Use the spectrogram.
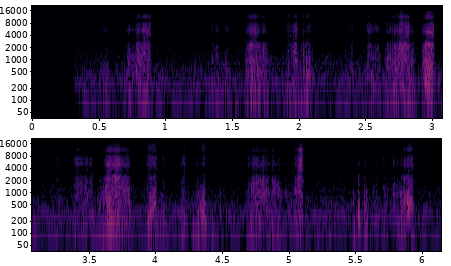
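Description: A steel extra-fine Twsbi Eco fountain pen nib writes orange ink strokes across a flat, cream, lined paper notebook page lying as a solid sheet on a surface. Quiet, bright, scratchy strokes come in a series of short bursts over a steady low hum, with little low end.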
